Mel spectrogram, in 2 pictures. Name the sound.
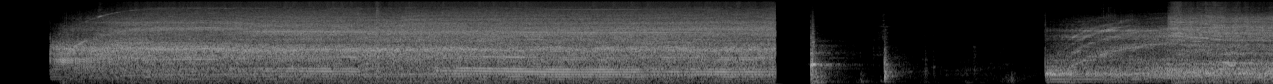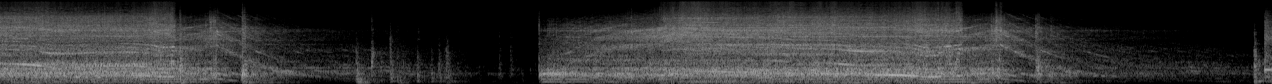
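2 horsepower 120 volt mill drill running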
